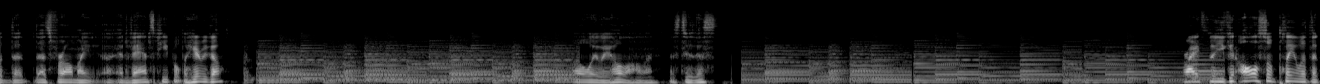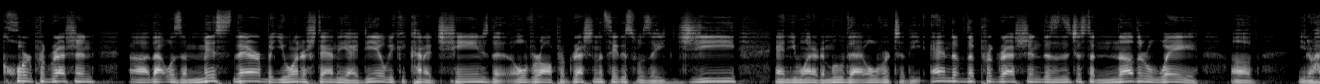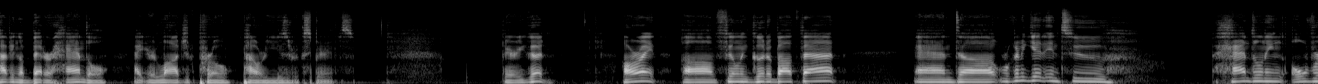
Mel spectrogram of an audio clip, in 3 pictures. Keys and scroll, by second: 2.3 shift+space, 5.4 space, 7.2 shift+space, 11.6 space, 13.3 super+z, 13.8 super+z, 14.3 super+z, 14.8 super+z, 29.6 super+z, 30.1 super+z, 30.6 super+z, 31.1 super+z.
